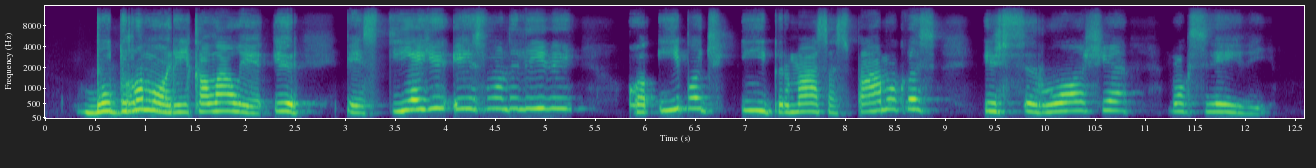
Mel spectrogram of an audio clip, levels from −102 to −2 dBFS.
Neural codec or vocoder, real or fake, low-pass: codec, 32 kHz, 1.9 kbps, SNAC; fake; 14.4 kHz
